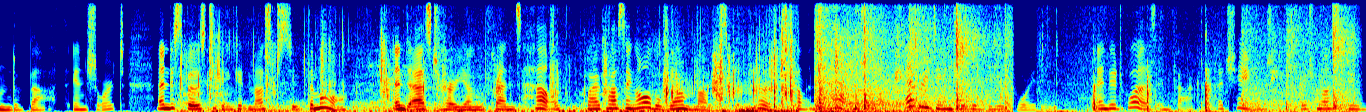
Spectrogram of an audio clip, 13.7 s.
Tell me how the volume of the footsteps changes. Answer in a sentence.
The loudness of the footsteps goes up, then down.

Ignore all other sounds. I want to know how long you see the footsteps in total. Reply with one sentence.
The footsteps can be heard for 12 seconds in total.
